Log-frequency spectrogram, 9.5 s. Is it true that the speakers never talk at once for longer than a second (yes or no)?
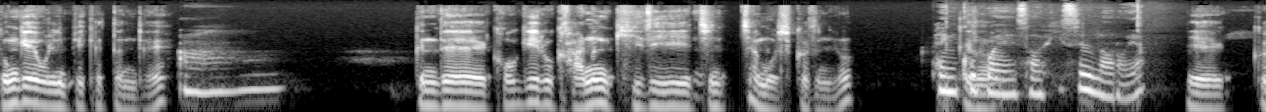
yes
